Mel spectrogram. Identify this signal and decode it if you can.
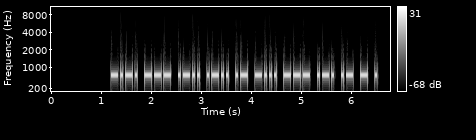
Morse code, heard as a keyed tone, about 25 wpm, 700 Hz. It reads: COLLABORATE
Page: morse-code-ninja-practice-25wpm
